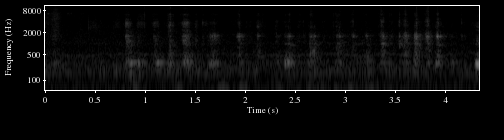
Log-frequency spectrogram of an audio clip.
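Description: A pointed wooden stylus scratches a flat A4-size scratch-art card, its black coating over a colored foil layer, lying on a table. A quick series of short, quiet, dry scratching strokes comes through, each a brief papery rasp with a soft low-mid body and a little brightness. The strokes stop almost instantly with no ring.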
